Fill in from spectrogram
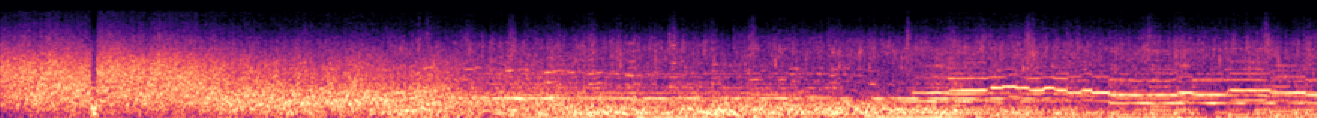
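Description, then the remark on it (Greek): A sudden heavy downpour roars steadily and loudly, a dense hiss of pouring rain throughout, with faint melodic tones emerging beneath it in the second half. “επιστρέφοντας με το φαγητό στα χέρια, την πιάνει μια ξαφνική μπόρα.”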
